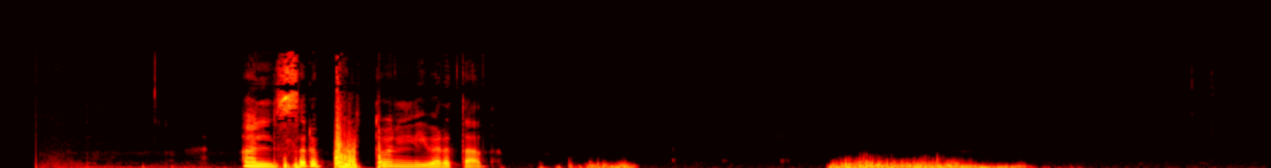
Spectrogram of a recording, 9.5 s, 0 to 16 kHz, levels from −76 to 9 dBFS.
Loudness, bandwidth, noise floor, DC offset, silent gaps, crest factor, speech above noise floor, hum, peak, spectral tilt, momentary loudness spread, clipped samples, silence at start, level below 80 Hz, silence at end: -18 LUFS; 11.5 kHz; -70 dBFS; under 0.1%; none; 20 dB; 54 dB; 50 Hz at -45 dBFS; -2 dBFS; -5.5 dB/octave; 20 LU; under 0.1%; 1.8 s; -42 dBFS; 1.85 s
